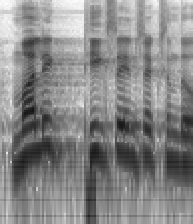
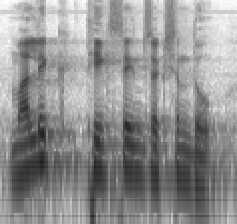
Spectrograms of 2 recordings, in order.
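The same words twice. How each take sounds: First: The line is said loudly. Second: The line is said at moderate volume.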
